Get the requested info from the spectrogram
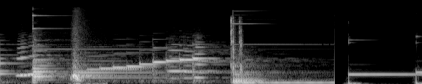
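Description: Intro jingle of bright chime-like notes with a quickly rising run of notes, ending on a deep hit. After a brief break about three and a half seconds in, a single held note begins.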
